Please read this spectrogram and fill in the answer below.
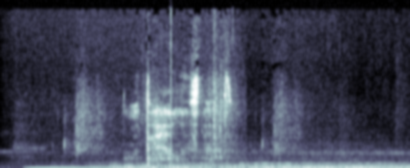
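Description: Film score: a low, sustained drone that comes in suddenly just after the start, with whispering voices over it for the first couple of seconds.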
